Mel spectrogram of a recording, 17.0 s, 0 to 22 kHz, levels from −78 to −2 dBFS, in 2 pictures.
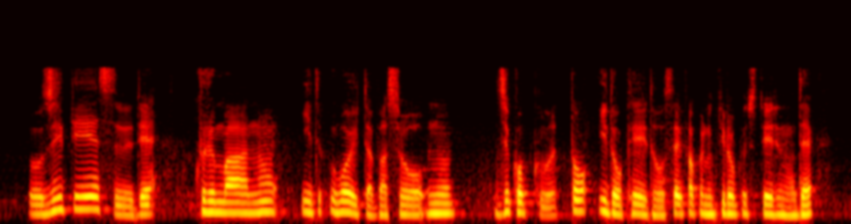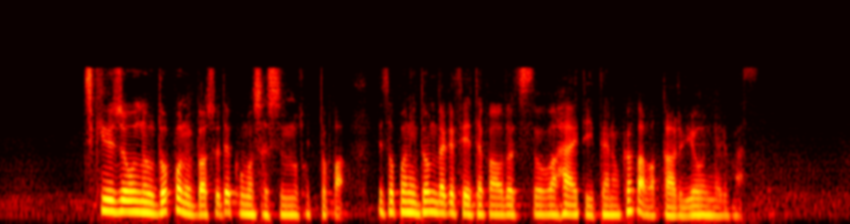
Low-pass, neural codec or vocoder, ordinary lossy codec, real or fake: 7.2 kHz; codec, 16 kHz, 1 kbps, X-Codec, HuBERT features, trained on balanced general audio; MP3, 64 kbps; fake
